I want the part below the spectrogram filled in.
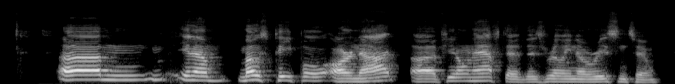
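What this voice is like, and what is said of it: New York accent. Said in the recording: “your uh, New York accent. I hear. I love when you say chart.”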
